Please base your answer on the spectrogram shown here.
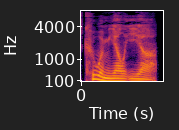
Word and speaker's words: camellia: The pronunciation of camellia can be a bit tricky. The correct way is camellia, with emphasis on the second syllable.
